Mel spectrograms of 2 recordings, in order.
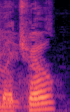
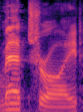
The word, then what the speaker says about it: Metroid: You said Metro? Clearly, those hips are all Metro. Metroid.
